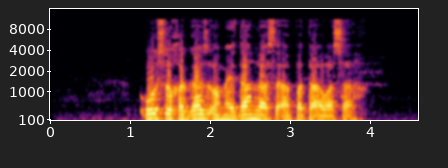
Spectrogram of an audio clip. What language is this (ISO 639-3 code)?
oru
